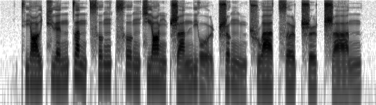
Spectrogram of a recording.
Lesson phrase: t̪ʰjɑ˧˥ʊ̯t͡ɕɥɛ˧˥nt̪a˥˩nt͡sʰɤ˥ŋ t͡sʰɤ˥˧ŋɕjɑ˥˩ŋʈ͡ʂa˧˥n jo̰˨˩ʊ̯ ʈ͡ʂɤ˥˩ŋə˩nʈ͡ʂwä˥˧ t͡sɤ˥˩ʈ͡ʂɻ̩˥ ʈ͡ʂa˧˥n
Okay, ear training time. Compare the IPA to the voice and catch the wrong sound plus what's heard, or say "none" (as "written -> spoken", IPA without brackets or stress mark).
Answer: none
